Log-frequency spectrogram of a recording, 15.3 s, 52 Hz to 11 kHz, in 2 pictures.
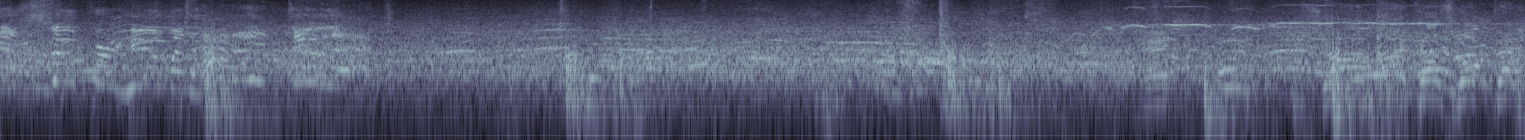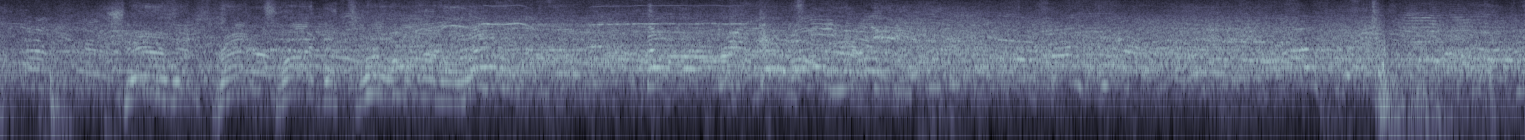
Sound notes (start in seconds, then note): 2.6 foot stomping; 11.2 all yelling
